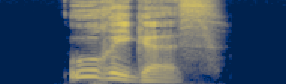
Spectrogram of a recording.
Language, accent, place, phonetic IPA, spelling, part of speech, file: German, Germany, Berlin, [ˈuːʁɪɡəs], uriges, adjective, De-uriges.ogg
- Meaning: strong/mixed nominative/accusative neuter singular of urig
